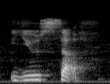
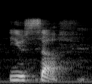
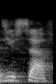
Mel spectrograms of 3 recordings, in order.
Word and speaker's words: Yusuf: morning darling okay and it's pronounced you suff you suff didn't didn't i say that or i said yousaf huh you suff okay i feel like i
